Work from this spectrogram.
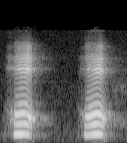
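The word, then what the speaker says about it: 屁: 먼저 뜻으로는 へ、へ、 라고 짧게 발음해주고 한편 음으로는 발음이 존재하지 않아요.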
